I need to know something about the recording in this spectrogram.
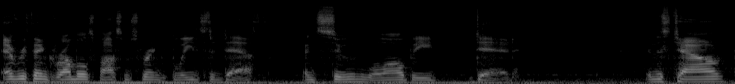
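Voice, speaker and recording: A man's voice: on the low side, fairly even intonation, takes it slowly, slight background noise. A man voicing a weary, brooding old small-town cult leader in a dramatic video game reading. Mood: grim, brooding. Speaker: video game player voicing all characters.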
